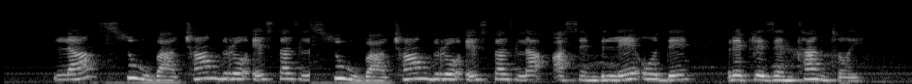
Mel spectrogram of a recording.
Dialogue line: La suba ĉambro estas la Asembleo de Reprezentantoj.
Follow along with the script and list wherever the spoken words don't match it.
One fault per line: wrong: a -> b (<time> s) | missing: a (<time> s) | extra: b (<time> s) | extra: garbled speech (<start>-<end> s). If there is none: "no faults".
extra: suba ĉambro estas (3.1 s)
